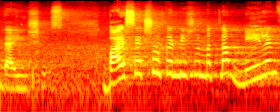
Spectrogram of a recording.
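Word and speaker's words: dioecious: Bisexual को अपन ये बोल सकते हैं मोनोशियस और यूनिसेक्सुअल को अपन डायोशियस भी बोल सकते हैं, डाइशियस जिसका प्रोनाउंसिएशन होता है डाइशियस।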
